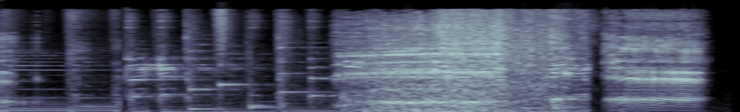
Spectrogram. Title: Teen Titans Burp Compilation | Female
